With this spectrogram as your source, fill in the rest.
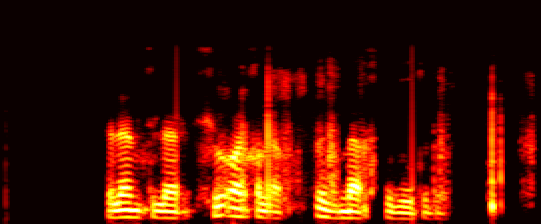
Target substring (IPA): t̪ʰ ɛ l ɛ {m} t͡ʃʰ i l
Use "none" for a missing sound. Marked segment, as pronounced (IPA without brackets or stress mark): m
